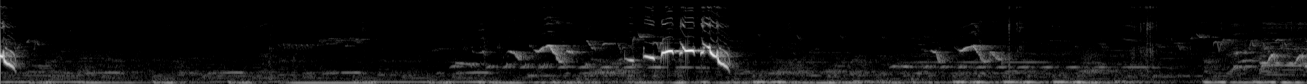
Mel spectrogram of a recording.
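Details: Black-naped oriole singing: scattered soft whistles, then one loud, mellow, rising phrase that ends in a falling slur, followed by quieter notes over a constant low hum.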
